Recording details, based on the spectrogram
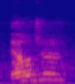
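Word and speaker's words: Alder: It's pronounced Eldra.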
